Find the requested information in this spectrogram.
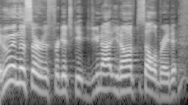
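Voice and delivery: ordinary talk, nothing marked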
